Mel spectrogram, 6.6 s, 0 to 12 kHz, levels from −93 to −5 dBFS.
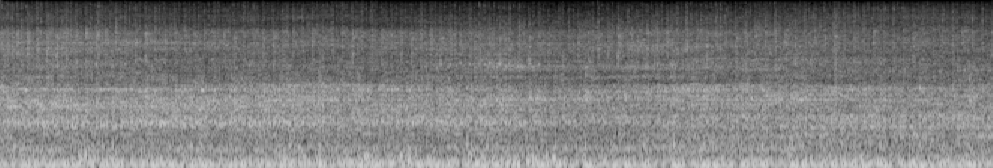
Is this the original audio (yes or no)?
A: yes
